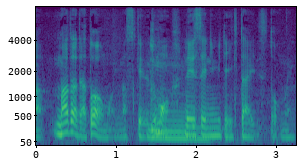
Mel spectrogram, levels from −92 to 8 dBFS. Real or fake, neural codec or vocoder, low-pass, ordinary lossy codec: real; none; none; none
